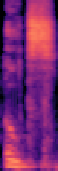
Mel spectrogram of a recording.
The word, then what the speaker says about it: Ouzts: Like, that's, Ouzts. yeah, Ouzts. So how do people usually pronounce that when they try to say it?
